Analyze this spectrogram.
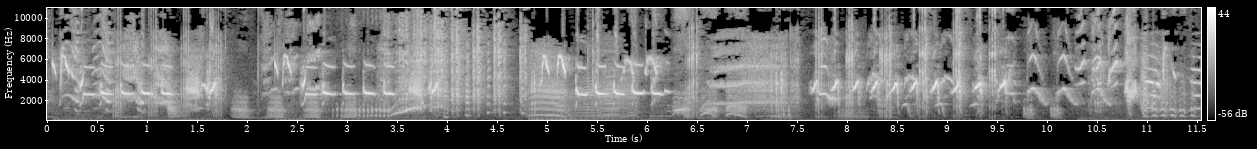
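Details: Javan myna lure recording: a noisy chorus of harsh squawks and chattering mixed with bright whistled, hooked notes, calling busily with short pauses near two and five seconds.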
